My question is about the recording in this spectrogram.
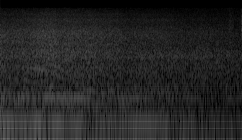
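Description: An engine running steadily, a low hum that weakens near the end.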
